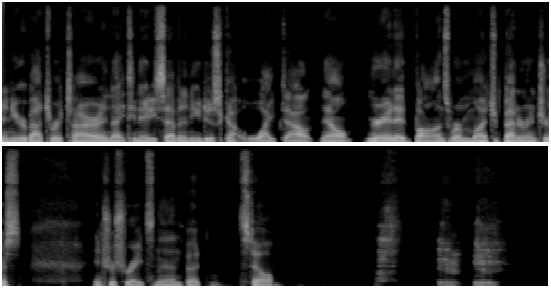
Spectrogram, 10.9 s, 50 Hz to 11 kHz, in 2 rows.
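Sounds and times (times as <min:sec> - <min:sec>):
speech: 0:00.0 - 0:08.3, 0:09.2 - 0:10.5
person clearing throat: 0:09.2 - 0:10.6.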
